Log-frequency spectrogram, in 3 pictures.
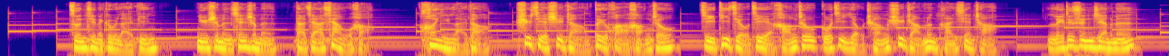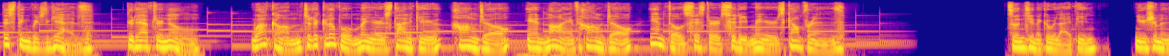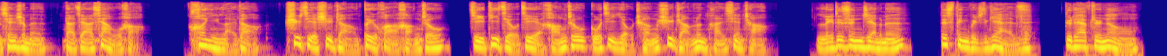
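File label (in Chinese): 【男中英文】会议提示 温馨亲切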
